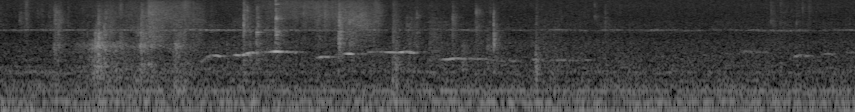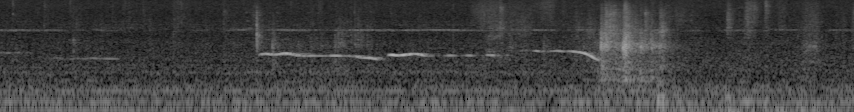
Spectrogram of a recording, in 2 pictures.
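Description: A person whistling softly to himself, a wandering tune in short phrases that ends with a falling slide near the end. A few brief crinkles and clicks of foil packs being handled come at the start and again near the end, over a faint steady high whine.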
